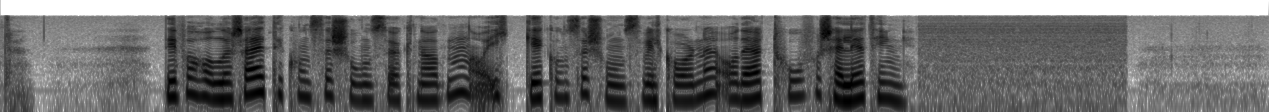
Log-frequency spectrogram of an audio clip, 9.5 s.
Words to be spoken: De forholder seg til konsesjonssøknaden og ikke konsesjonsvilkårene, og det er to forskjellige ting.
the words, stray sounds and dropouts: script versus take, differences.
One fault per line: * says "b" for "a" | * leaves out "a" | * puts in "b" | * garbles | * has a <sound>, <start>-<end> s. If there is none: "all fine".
all fine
